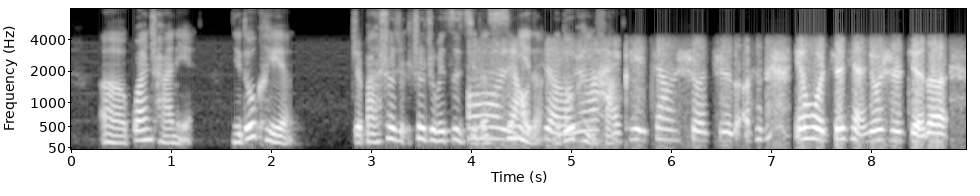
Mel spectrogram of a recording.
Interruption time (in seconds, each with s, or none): 4.0 s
